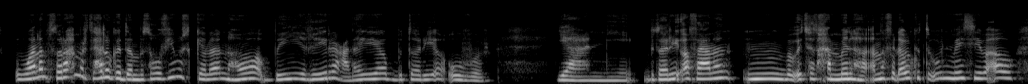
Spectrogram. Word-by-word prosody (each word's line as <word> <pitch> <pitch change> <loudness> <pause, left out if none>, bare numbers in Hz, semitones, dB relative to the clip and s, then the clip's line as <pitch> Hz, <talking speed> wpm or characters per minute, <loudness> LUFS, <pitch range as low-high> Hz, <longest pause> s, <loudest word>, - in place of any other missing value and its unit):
وأنا 260 +9 +3
بصراحة 335 +1 0
مرتاحة 310 -5 -1
له 335 - +3
جدًا، 235 -6 +1
بس 220 +2 -2
هو 260 +1 -1
في 310 +6 -3
مشكلة 255 -8 -2
إن 255 -2 -2
هو 250 +4 +1
بيغير 245 +5 -1
عليّا 240 +3 -2
بطريقة 225 +1 -6
أوڤر، 185 -6 -5 0.7
يعني 180 -2 -3
بطريقة 230 +3 +1
فعلًا 270 +3 +3
ما 250 -1 +4
بقيتش 235 +3 -3
اتحمّلها. 245 -3 +4
أنا 250 +4 +2
في 265 - -8
الأول 265 +2 +1
كنت 295 -1 -8
باقول 275 - -4
ماشي 285 0 +1
بقى 295 +1 -2
250 Hz, 165 wpm, -25 LUFS, 225-275 Hz, 0.7 s, ما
